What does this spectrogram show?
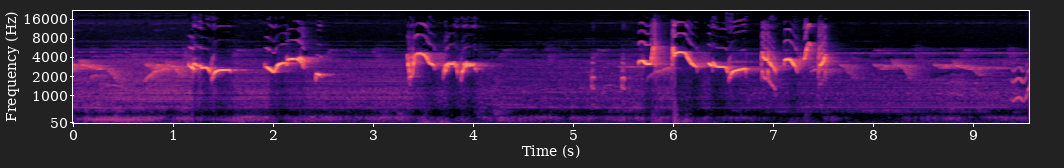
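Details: Oriental magpie-robin song aimed at rivals, meant to provoke reluctant birds into singing: clear whistled phrases with sharp up-and-down slurs, delivered in separated bursts with short pauses, over a low background hum.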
